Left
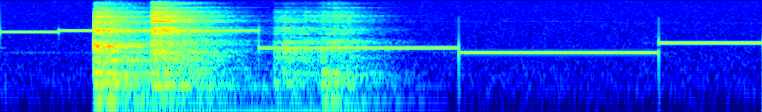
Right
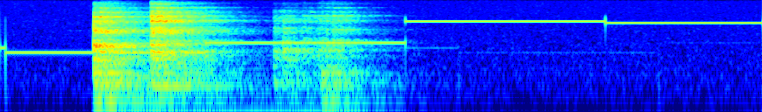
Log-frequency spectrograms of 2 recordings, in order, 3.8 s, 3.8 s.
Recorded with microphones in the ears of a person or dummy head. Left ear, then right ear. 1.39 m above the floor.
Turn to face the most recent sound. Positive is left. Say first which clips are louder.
# right 1 dB
turn(degrees=-15)  # may be behind; listen again after turning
